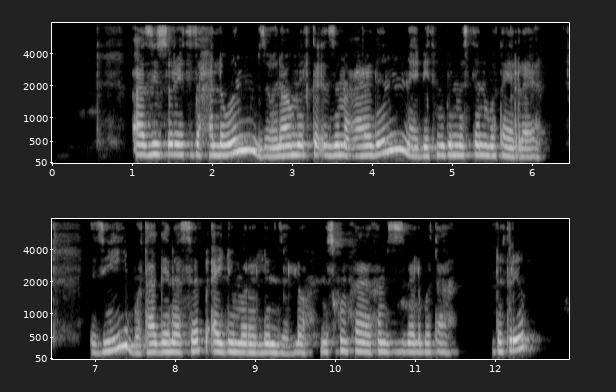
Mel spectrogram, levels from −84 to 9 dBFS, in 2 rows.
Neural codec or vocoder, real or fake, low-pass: none; real; 7.2 kHz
